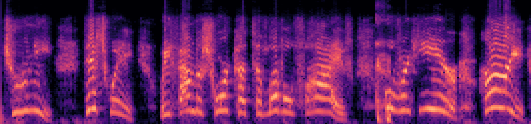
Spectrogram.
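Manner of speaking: high-pitched urgent calling voice; Carmen. Retold or imitated. Telepathic call to Junie about a shortcut, high urgent voice. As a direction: call out high, hurrying him along. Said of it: "we hear Carmen".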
